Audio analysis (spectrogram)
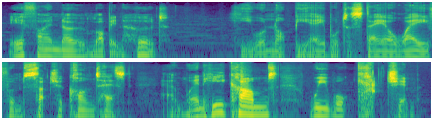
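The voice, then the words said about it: Low-voiced storybook villain line. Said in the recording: “The Sheriff then said in a low voice,”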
